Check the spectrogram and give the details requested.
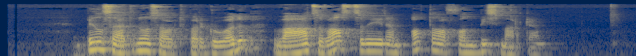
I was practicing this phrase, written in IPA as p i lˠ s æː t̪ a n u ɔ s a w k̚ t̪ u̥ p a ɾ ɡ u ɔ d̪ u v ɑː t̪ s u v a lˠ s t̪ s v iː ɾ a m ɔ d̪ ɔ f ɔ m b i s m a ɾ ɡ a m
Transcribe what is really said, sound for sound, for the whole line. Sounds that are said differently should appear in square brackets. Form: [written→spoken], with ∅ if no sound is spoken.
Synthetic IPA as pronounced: p i lˠ s æː t̪ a n u ɔ s a w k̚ t̪ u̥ p a ɾ ɡ u ɔ d̪ u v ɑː t̪ s u v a lˠ s t̪ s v iː ɾ a m ɔ [d̪→t̪] ɔ f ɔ [m→n] b i s m a ɾ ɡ a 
